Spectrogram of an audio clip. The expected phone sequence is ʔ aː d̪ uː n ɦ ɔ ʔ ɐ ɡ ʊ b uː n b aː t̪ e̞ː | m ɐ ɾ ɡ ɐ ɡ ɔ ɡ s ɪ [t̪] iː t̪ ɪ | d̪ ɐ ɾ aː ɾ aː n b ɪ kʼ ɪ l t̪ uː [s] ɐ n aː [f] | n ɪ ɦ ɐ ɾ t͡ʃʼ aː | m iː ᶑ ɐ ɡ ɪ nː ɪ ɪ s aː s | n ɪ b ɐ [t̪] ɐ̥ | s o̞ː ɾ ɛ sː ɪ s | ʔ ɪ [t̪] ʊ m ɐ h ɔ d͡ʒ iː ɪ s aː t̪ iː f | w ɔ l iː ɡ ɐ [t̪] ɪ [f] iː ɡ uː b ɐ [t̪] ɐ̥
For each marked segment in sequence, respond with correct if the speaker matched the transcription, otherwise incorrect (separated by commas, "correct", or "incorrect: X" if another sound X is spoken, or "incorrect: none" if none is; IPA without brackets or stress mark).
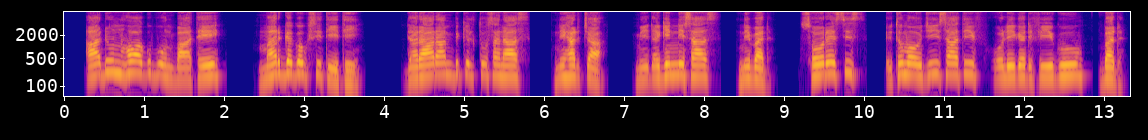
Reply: correct, correct, incorrect: s, incorrect: d̪, correct, incorrect: d̪, correct, incorrect: d̪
